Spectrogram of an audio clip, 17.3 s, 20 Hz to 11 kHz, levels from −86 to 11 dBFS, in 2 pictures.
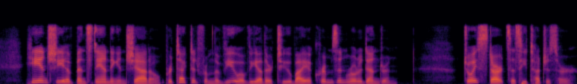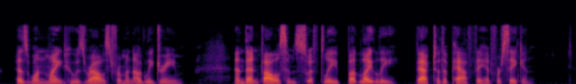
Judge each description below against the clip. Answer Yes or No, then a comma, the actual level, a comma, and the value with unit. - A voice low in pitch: No, medium, 185 Hz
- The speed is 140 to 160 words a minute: No, average, 175 wpm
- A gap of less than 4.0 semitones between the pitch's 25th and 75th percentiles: Yes, average, 3.0 semitones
